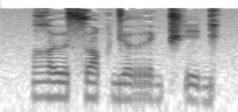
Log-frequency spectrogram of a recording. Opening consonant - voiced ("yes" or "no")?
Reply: yes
